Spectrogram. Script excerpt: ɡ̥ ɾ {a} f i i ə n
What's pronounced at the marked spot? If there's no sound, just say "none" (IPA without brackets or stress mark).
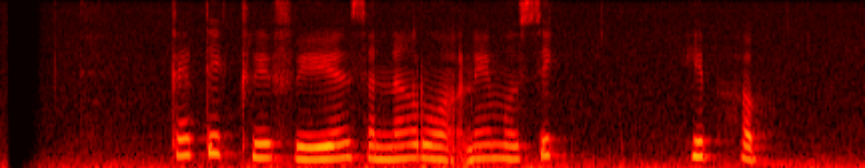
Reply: i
